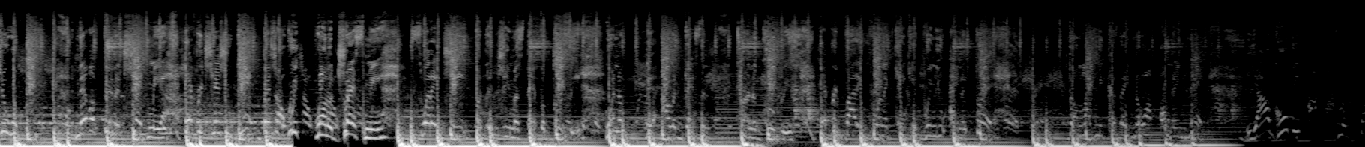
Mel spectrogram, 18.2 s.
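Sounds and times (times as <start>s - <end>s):
mixshow drum beat: 0.0s - 3.9s, 5.3s - 15.8s.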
